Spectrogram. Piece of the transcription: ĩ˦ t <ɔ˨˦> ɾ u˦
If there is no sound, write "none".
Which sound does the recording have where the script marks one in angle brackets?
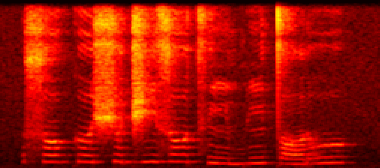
ɔ˨˦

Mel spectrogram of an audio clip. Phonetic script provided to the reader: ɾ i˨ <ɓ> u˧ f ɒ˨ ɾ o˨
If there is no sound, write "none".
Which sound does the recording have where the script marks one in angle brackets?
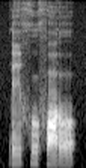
f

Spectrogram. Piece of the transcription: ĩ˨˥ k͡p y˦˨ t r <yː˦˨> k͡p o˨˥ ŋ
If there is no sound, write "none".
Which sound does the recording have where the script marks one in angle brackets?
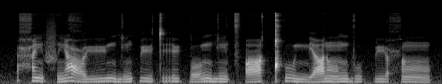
y˦˨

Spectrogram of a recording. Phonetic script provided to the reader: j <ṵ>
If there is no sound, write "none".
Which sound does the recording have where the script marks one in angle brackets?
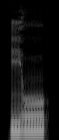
u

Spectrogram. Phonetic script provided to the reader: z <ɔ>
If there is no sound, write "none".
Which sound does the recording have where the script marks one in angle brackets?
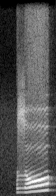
ɔ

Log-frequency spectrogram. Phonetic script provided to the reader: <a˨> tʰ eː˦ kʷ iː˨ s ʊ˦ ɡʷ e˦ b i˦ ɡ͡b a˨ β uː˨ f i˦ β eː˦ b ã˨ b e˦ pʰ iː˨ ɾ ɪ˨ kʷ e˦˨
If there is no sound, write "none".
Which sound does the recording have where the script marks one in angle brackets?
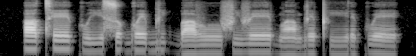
a˦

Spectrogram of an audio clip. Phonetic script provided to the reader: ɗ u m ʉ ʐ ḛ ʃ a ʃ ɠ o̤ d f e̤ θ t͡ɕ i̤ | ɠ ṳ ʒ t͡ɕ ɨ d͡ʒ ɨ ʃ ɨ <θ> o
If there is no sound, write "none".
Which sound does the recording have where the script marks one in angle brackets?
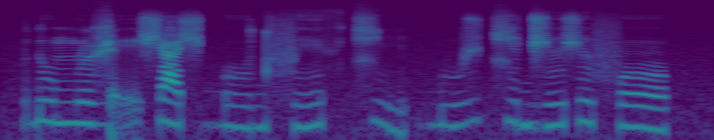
f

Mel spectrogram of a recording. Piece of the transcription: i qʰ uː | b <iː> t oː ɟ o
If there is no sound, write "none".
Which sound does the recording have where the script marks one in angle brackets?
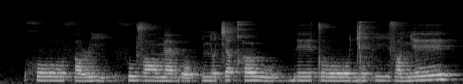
eː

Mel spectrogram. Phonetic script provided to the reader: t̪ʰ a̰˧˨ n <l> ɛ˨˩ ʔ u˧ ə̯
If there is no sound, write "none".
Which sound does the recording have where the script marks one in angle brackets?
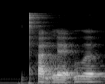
l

